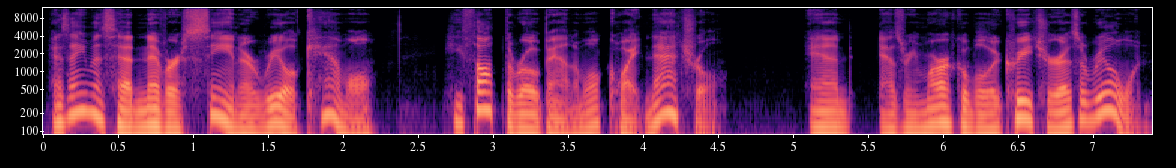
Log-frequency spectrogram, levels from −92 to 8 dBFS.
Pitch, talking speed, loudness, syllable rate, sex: 120 Hz, 195 wpm, -19 LUFS, 6.0 syllables/s, male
